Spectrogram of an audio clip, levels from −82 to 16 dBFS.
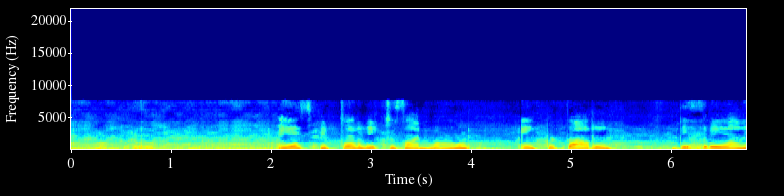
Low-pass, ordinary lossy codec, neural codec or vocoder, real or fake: none; none; codec, 16 kHz, 1 kbps, FreqCodec, larger model; fake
